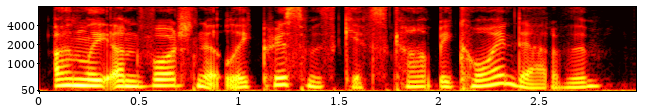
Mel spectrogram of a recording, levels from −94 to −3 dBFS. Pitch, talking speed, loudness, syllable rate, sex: 195 Hz, 200 wpm, -18 LUFS, 6.8 syllables/s, female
